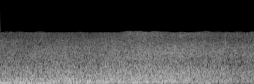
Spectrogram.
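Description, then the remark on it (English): A loud, continuous roar of winter-storm waves crashing over a rocky jetty on the North Atlantic coast, a dense rushing wash that holds steady throughout with no distinct pauses and no voices. “On the North Atlantic coast, a winter storm sends waves crashing over a rocky jetty.”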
